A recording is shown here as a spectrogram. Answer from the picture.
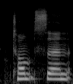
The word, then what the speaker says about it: Thompson: Yeah, my name is Amanda, that's A-M-A-N-D-A. Thompson, which is spelt T-H-O-M-P-S-O-N.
